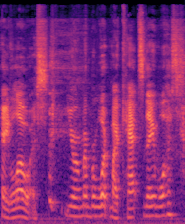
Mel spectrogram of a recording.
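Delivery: nasal Rhode Island cartoon voice. After hearing how H.P. Lovecraft likely sounded, playing him in a Peter Griffin voice. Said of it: "likely sounded just like Peter Griffin".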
